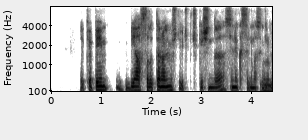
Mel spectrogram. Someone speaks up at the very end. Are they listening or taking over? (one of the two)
listening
